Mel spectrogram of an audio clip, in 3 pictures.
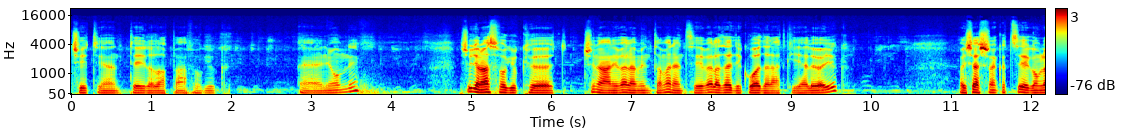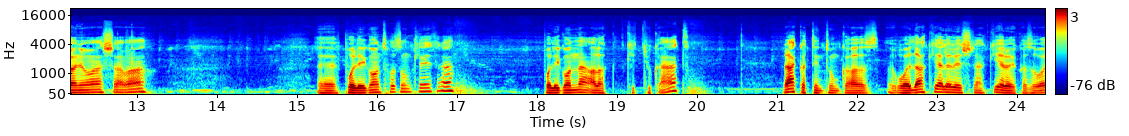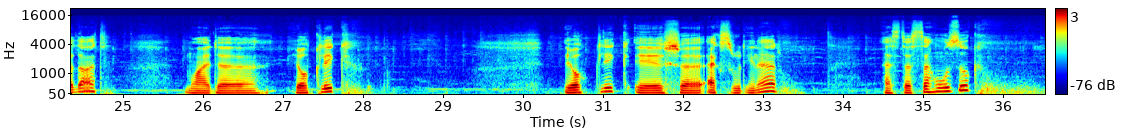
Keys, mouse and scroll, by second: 0.5 click, 3.5 alt+click, 4.7-7.3 drag, 8.3-9.0 scroll up 1, 9.3 alt+click, 11.9 click, 13.1 c, 15.6-24.6 drag, 24.6 right click, 32.6-36.5 drag.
